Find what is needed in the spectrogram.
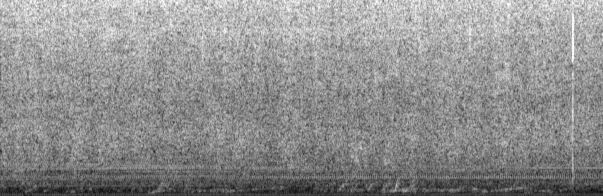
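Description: Steady rush of running water with an even low hum beneath it, and one short click near the end.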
